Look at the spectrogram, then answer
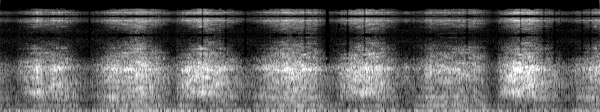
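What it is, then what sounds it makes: Steel axe head being filed. A metal file is rasped with both hands along the edge of a solid steel axe head clamped in a vise. Repeated, unevenly timed gritty strokes swell and fade in a mid-range rasp over a steady low rumble, with little high-end content.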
